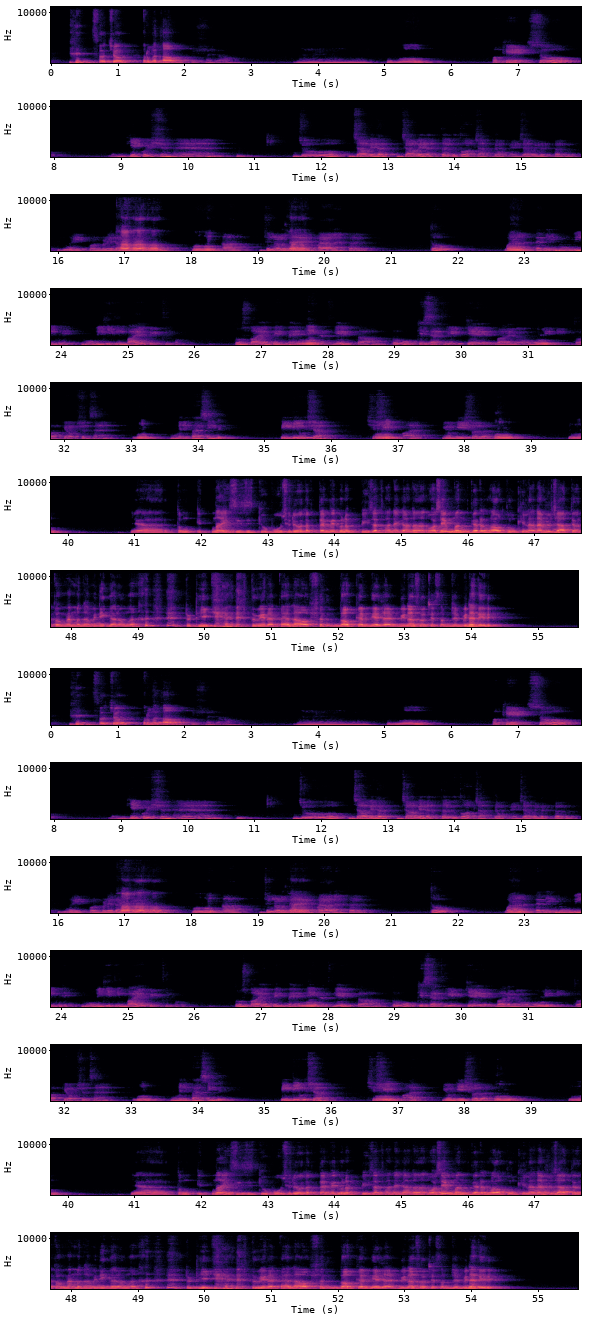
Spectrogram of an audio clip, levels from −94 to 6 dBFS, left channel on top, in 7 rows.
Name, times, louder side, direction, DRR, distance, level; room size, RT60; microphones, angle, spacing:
voice 1, 0.3-1.1 1.4-1.9 5.0-5.6 10.7-10.9 16.1-16.3 16.9-17.6 18.0-18.4 19.4-19.8 22.7-23.0 27.6-27.9 31.1-31.4 33.0-33.3 34.3-34.4 36.7-37.0 38.5-38.8 39.6-39.9 41.0-54.3, left 2 dB, 50° left, 3 dB, 0.9 m, -30 dB
voice 2, 1.4-2.8 3.6-4.8 6.6-7.8 8.8-10.5 11.6-15.8 16.1-17.4 18.2-18.7 19.0-20.6 21.6-21.9 22.7-25.8 26.6-32.7 33.6-34.4 35.3-36.0 36.5-37.3 37.7-38.4 47.0-47.4, equal, 5° left, -6 dB, 1.0 m, -41 dB
10.5 x 5.0 x 2.6 m, 0.78 s
head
